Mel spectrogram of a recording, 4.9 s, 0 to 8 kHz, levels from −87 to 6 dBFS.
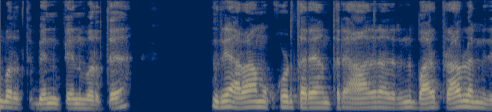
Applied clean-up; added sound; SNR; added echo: none; none; none; none.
